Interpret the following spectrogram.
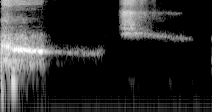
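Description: A man's voice closing a beatboxed 'boots and cats' pattern: a hissy 'ts' sound trailing off into a faint falling tone in the first second, then a soft breathy hiss a little after a second in, and quiet.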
